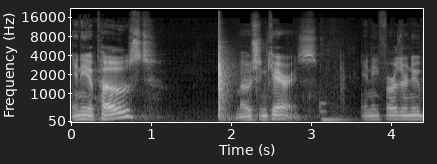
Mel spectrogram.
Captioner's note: gavel bangs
